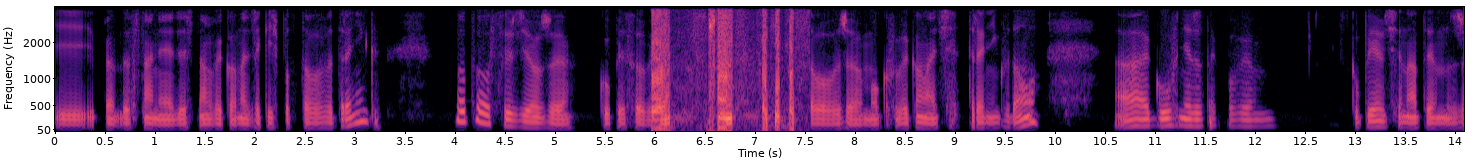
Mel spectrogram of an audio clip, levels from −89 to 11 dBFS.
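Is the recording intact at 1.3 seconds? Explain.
Yes, the speech is intact at 1.3 seconds, carried cleanly through its A-law telephone coding with no dropout, click or distortion at that moment.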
